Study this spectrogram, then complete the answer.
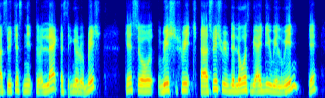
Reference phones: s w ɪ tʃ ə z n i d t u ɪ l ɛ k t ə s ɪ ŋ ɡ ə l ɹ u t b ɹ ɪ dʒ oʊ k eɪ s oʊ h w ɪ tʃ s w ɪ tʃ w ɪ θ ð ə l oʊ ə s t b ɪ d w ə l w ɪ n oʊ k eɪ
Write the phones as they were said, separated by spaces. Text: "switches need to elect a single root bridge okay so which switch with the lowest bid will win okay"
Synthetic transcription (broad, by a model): s w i tʃ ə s n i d t u ɪ l ɛ k t ə s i ŋ ɡ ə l ɹ u t b ɹ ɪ tʃ oʊ k eɪ s oʊ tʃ w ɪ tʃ s w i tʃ w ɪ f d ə l oʊ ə s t b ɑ d w ə l w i n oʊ k eɪ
